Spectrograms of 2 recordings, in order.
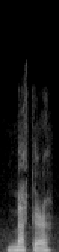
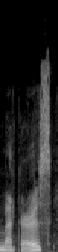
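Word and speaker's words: makar: my name is I was a Macker between 2016 and 2021 I love the term Macker it's spelled m a k a r and it's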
